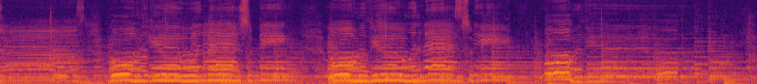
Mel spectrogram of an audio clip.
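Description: Slow worship song played by a band of acoustic guitars and keyboard, with a singer's voice coming in over the sustained chords in several phrases.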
